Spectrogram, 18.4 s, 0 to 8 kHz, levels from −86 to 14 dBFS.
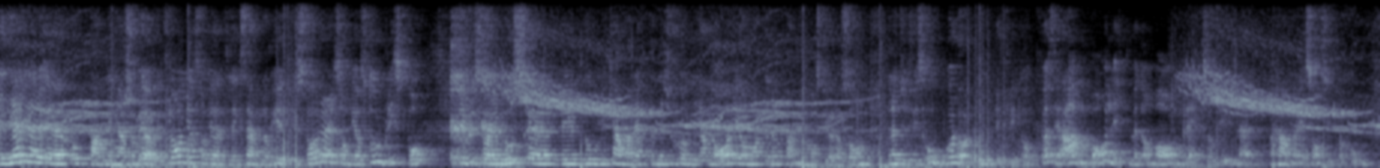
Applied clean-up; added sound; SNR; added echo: none; Fireworks; 10 dB; reverberation time 0.8 s.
